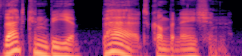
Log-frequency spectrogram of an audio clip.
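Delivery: ordinary talk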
